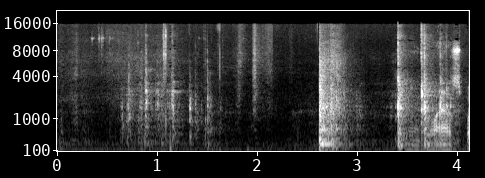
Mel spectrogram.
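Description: A plastic bucket full of cast lead ingots is lifted off a bathroom scale and set down on brick pavers, with small clicks, then a loud clatter of ingots and bucket about two-thirds of the way through and another just before the end.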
